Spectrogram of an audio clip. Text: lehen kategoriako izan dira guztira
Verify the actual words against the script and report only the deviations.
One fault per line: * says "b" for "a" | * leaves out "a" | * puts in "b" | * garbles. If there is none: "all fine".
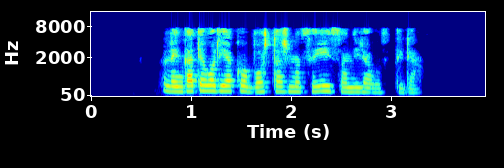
* puts in "bost asmatzaile"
